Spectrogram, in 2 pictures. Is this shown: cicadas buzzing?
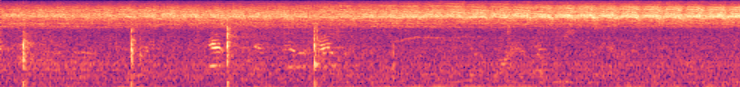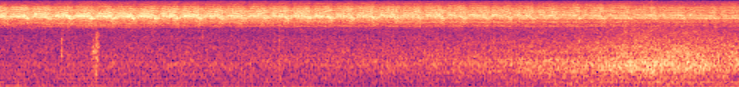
yes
